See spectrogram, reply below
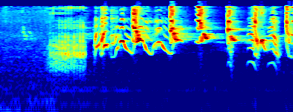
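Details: A short noisy rasp opens this starling song, used to stimulate caged starlings to sing, followed by looping, warbled whistles and squeaky notes.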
